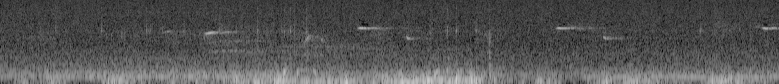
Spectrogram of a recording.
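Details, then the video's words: Spotted pardalote giving its high two-note call, a clear higher whistle followed by a slightly lower one, repeated a few times over heavy low rumbling noise and a steady hum. "Spotted Pardalote bird call"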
